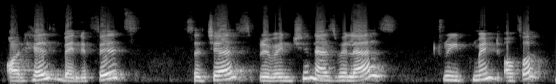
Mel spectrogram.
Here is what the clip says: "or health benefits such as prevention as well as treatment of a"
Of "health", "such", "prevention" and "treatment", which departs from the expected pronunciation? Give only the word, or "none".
health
